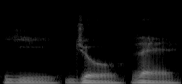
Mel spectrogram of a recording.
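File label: "yijore", concatenated syllables; Affixing experiment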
